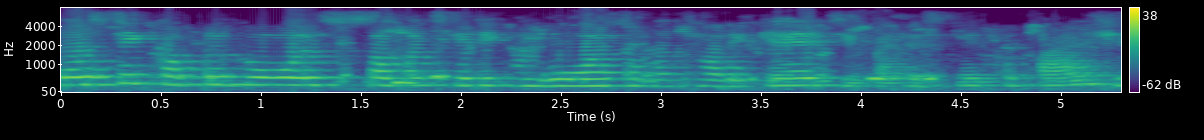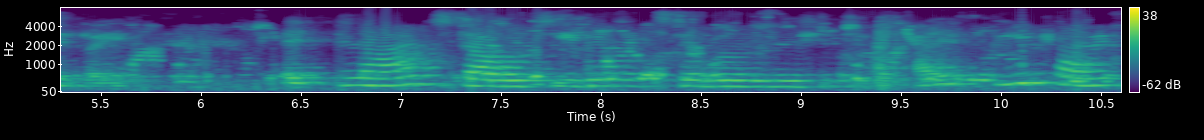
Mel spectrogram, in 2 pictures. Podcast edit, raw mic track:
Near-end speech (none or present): present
